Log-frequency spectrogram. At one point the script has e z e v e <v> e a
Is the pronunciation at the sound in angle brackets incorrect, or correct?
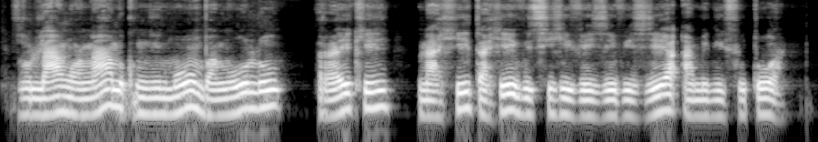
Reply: incorrect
